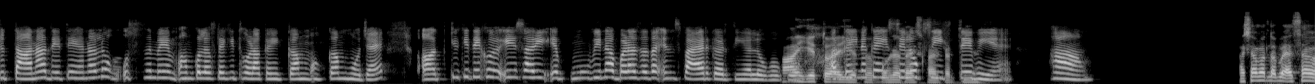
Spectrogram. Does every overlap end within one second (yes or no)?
no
